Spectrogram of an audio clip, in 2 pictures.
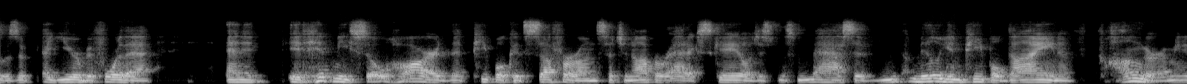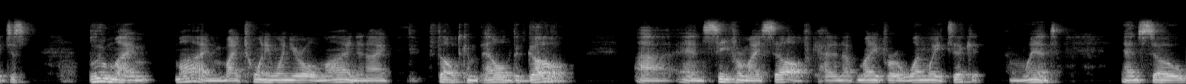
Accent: United States; as an American

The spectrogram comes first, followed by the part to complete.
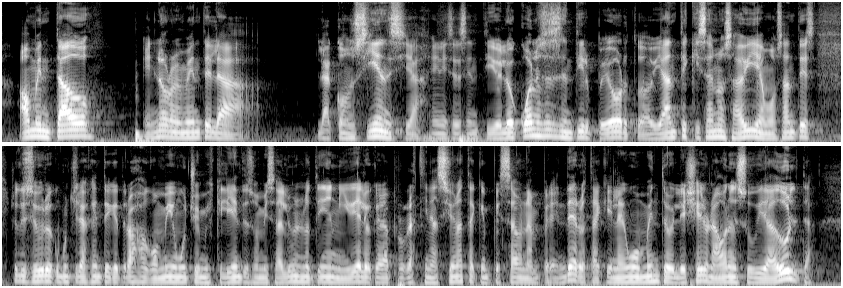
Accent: Uruguay; also born or lived in Sweden; now in Costa Rica; estaba en Suecia, radicado en Suecia, pero soy uruguayo

